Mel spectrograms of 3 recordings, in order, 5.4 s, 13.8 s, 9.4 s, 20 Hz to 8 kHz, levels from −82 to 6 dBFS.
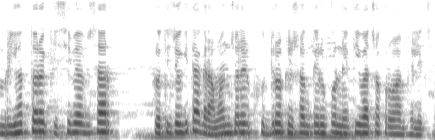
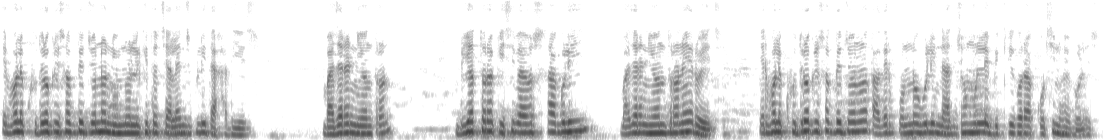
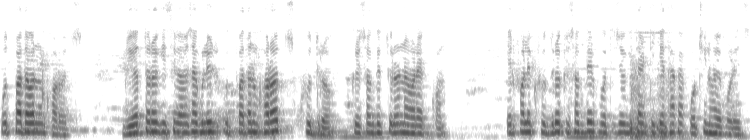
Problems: background sounds at intervals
